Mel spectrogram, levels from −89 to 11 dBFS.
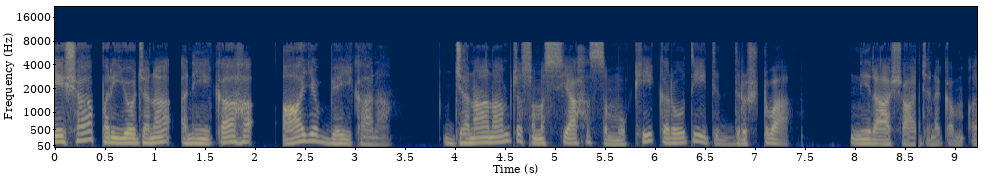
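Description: Near the end of this speech recording, at 8.61 s, the voice drops out abruptly for about 40 ms and resumes at 8.66 s, with hard edges that make the hole sound like a brief chop. Roughly 37.5 ms of audio is missing, consistent with a handful of consecutive packets lost on the headset link. This is unconcealed Bluetooth headset packet loss: nothing filled the gap, so silence or an idle pattern replaced the speech. The wideband mSBC link carrying it adds only a light graininess.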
